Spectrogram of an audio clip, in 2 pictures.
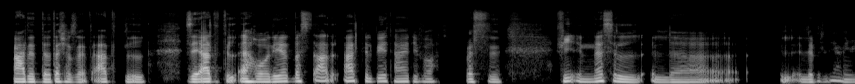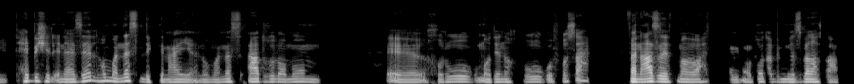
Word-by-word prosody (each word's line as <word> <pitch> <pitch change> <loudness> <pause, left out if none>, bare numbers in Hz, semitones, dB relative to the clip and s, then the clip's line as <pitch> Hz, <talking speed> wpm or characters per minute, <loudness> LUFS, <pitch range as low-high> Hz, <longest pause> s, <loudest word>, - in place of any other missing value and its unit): قعدة 125 0 +6
دردشة 120 +1 +2
زي 115 0 -1
قعدة 125 0 -1
ال 115 -1 0 0.4
زي 120 -1 +5
قعدة 130 -1 +6
القهوة 125 -2 +5
ديَّة، 130 +3 +4
بس 145 +1 -2
قعدة 160 -2 +1
قاعد 160 0 +3
في - - -32
البيت 145 +1 -2
عادي 130 0 -1
براحتي. 125 -1 -8 0.2
بس 120 0 -3 0.6
في 155 +3 -1
الناس 140 +6 0
ال 115 -6 +1
ال 110 -1 -3 1.1
ال 115 -1 -4
ال 125 +5 -7
يعني 160 -10 -3
ما 110 0 -7
بتحبش 150 0 +2
الإنعزال، 140 +7 +1
هم 160 -1 +3
الناس 160 +2 +2
الاجتماعية 115 -2 -2
اللي - - -5
هم 110 0 -5
الناس 125 +3 -2
قعدوا 130 -1 +2
طول 130 -1 -2
عمرهم، 120 -1 -3 0.7
آآ، 110 0 0
خروج 120 +1 -3
ومقضيينها 120 0 -1
خروج 120 0 -6
وفُسح، 140 +5 -2 0.4
فأنعزلِت 130 0 +6
مرة 120 -3 +1
واحدة، 120 +2 -2 0.2
فالموضوع 110 +3 -4
ده - - -7
بالنسبة 120 0 +1
لها 120 - +5
صعب. 115 - -6
125 Hz, 170 wpm, -22 LUFS, 115-135 Hz, 1.1 s, قعدة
